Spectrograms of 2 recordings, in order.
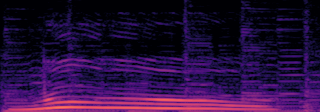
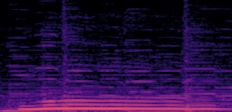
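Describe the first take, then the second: First: It is said loudly. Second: It is said quietly. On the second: "Ahora bajito"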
